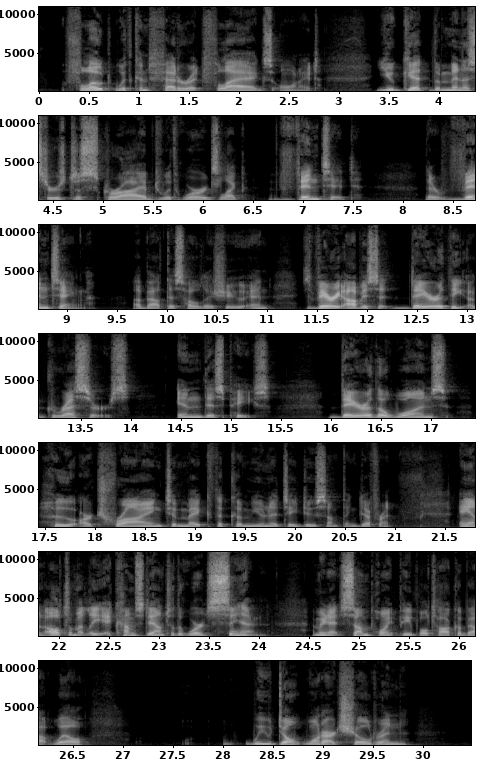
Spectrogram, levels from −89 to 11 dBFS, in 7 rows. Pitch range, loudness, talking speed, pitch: 100-125 Hz, -27 LUFS, 135 wpm, 115 Hz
